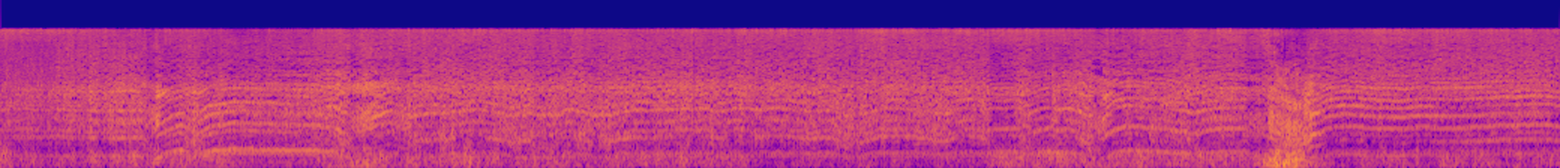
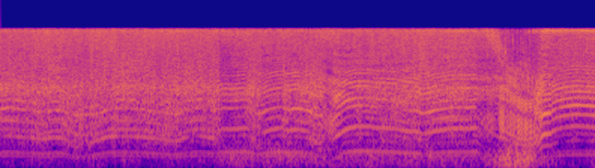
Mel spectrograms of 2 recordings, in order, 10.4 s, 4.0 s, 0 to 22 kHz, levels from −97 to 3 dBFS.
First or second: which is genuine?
second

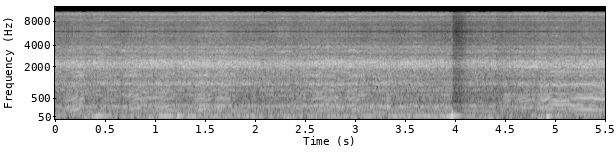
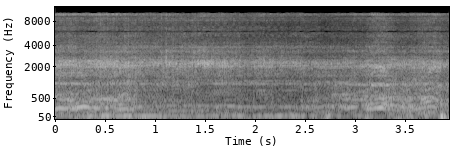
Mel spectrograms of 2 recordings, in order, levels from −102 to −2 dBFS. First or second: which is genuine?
first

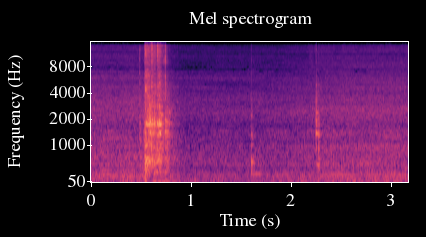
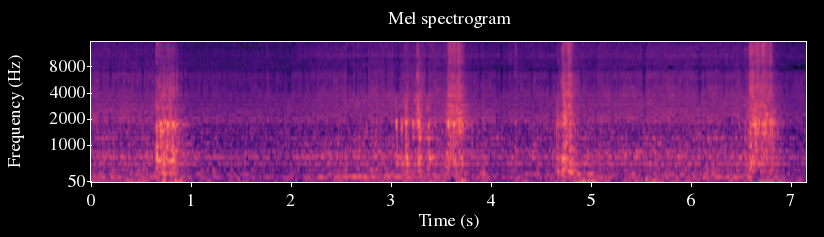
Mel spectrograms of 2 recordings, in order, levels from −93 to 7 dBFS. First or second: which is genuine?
first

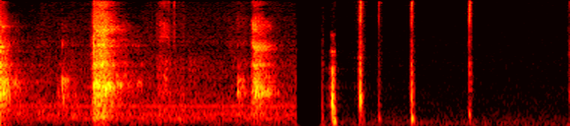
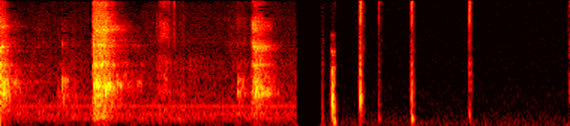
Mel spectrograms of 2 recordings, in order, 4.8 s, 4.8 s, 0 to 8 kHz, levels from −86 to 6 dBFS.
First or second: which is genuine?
second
